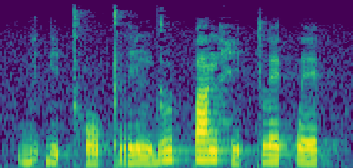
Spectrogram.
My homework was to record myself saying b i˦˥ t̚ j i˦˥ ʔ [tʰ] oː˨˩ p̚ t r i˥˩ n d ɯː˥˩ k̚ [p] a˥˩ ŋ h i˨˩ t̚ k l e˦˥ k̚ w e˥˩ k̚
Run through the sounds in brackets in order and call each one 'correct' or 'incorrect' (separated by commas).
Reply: correct, correct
